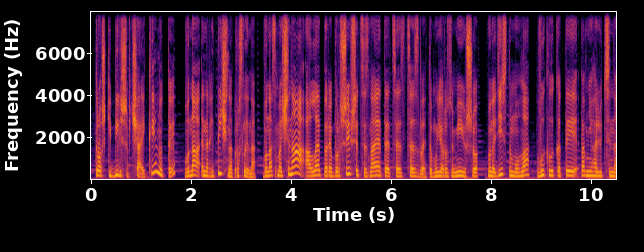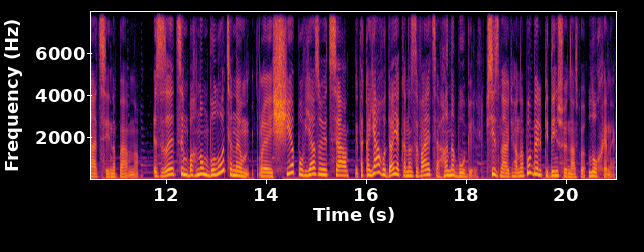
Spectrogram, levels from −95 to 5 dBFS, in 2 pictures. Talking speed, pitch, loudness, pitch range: 130 wpm, 200 Hz, -18 LUFS, 180-235 Hz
